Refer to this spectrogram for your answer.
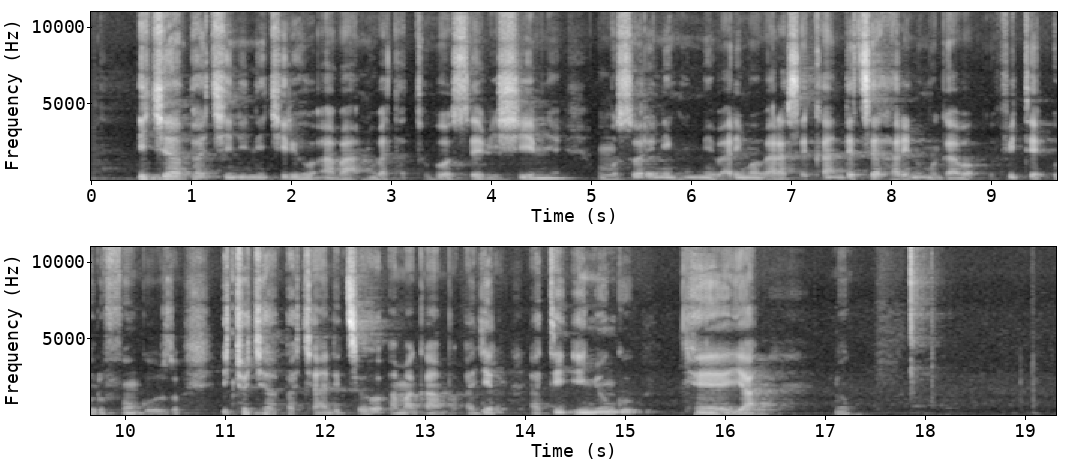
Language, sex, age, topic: Kinyarwanda, male, 18-24, finance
